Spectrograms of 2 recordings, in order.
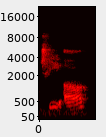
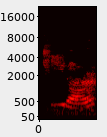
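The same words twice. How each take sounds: First: It is said in a British accent. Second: It is said in an American accent.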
